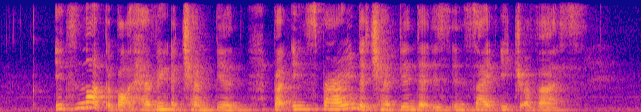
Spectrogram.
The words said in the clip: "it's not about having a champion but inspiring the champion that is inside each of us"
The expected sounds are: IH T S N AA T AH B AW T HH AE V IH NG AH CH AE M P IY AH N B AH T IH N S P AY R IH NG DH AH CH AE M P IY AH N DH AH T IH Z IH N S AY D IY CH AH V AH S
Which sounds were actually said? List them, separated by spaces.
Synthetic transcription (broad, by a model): IH T S N AA T AH B AW T HH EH V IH NG AH CH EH M P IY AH N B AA T IH N S P AY R IH NG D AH CH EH M P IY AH N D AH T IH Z IH N S AY D IY CH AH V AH S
